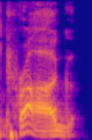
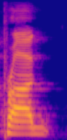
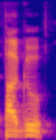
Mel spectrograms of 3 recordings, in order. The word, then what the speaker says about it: Prague: And also fun anecdote about Prague, JJ wanted to pronounce it when she was asking me where I was or whatever, and she called it Pagu.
